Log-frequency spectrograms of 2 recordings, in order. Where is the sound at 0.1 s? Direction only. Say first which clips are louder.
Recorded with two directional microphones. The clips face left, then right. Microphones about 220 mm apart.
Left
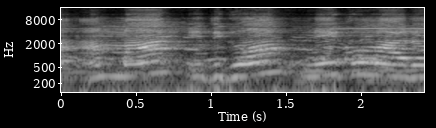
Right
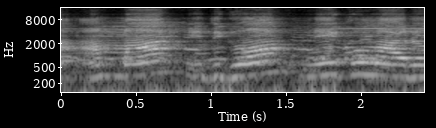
Left 3 dB; 10° left (ahead or behind).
